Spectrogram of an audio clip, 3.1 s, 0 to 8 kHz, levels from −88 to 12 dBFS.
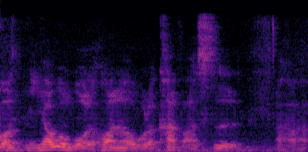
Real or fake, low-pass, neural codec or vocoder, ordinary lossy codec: real; 7.2 kHz; none; MP3, 48 kbps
